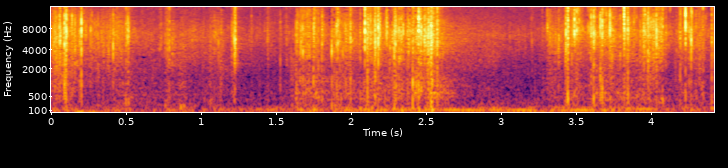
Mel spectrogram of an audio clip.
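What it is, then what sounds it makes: Sequin pillow being scratched. Fingernails scratch and flip the reversible plastic sequins on a medium, soft stuffed heart-shaped pillow. The result is a steady run of bright, crinkly rustling and scratchy bursts over a soft low undertone.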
